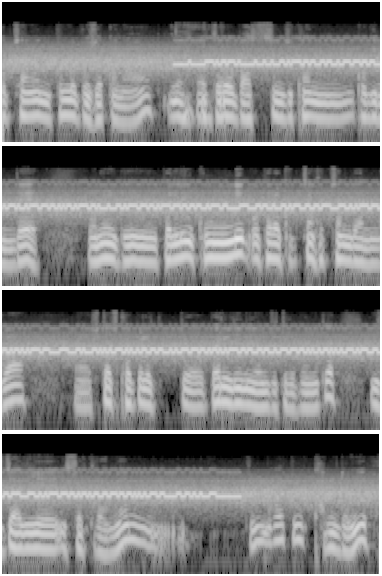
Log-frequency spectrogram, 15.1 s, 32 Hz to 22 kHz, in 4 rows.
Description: RTTY (45.45 baud, 170 Hz shift), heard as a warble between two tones, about 1270 Hz centre, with radio static, a narrow filter and speech in Korean. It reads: QUELLA CHE SEGUE E LEVOLUZIONE DEMOGRAFICA DELLA FRAZIONE DI RAVI.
